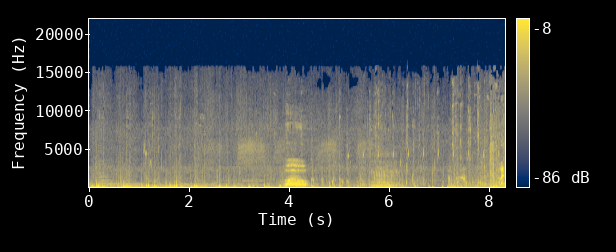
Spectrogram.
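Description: Horse hooves thud on grass at a walk.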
